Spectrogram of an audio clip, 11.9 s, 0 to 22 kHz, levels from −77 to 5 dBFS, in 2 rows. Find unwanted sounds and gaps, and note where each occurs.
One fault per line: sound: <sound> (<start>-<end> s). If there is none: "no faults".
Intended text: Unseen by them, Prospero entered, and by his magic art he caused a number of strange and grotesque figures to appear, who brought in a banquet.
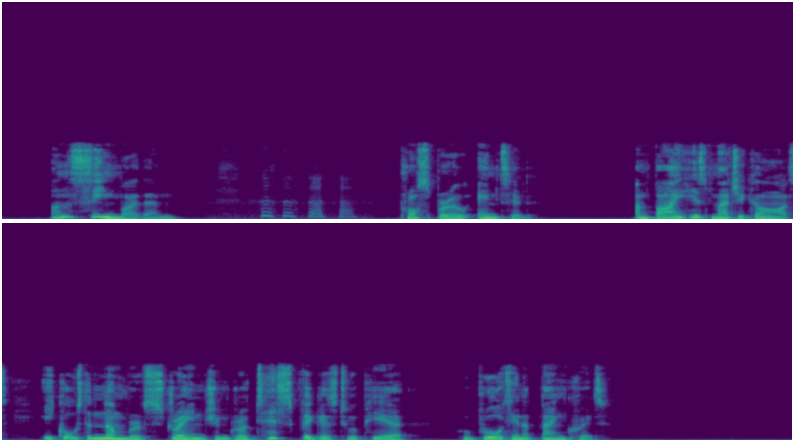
sound: laugh (1.6-2.7 s)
